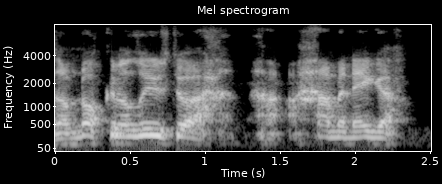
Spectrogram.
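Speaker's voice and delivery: put-on Australian accent. Voicing what a winner might say in an interview, in a put-on aussie accent. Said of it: "how is that for an Aussie accent".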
